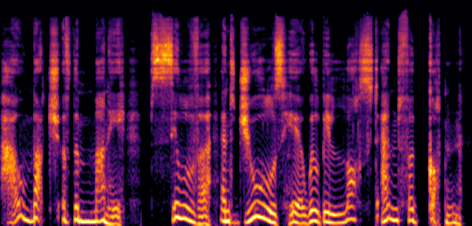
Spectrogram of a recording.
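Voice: mid-range voice, lively intonation, slow pace, darkish tone, dry recording, clean studio sound, voice pushed up. A narrator playing an anxious elderly English banker with an urgent, dramatic manner. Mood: dark worry.

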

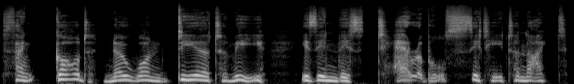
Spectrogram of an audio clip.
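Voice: mid-range voice, takes it slowly, a little mellow, slightly rough, dry recording, clean studio sound, pitched above the performer's own voice. A narrator playing an anxious elderly English banker with an urgent, dramatic manner. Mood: dark worry.

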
